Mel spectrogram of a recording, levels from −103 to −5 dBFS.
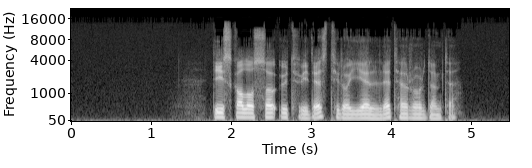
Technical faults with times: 0.00-5.48 Bluetooth SBC compression

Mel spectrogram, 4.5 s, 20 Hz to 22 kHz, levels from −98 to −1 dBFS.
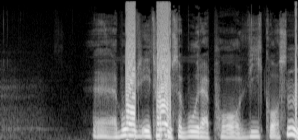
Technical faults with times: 1.88-2.55 integer overflow
4.42-4.44 integer overflow

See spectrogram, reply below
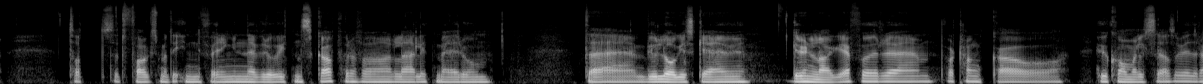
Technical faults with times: none

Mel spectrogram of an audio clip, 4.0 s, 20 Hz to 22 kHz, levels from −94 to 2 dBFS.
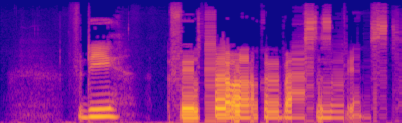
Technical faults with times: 1.74-4.02 robotic sound from repeated short buffers

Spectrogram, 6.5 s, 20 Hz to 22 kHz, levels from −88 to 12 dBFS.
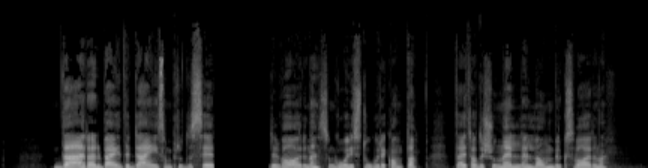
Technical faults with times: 0.00-6.48 channel delay (comb filtering)
1.58-1.63 damaged data in a compressed stream
2.13-2.70 playback stall
2.70-4.88 time-compressed catch-up
5.54-5.58 damaged data in a compressed stream

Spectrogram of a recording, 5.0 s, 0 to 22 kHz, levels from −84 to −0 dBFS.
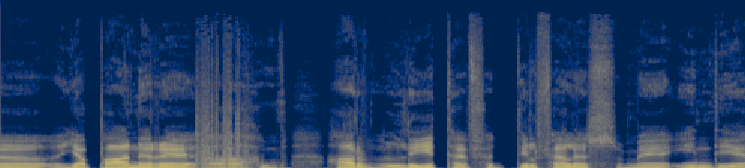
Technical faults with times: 1.30-1.65 loose connector crackle

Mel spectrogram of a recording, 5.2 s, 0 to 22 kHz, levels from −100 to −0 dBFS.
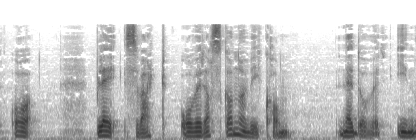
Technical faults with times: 0.00-5.21 Vorbis compression

